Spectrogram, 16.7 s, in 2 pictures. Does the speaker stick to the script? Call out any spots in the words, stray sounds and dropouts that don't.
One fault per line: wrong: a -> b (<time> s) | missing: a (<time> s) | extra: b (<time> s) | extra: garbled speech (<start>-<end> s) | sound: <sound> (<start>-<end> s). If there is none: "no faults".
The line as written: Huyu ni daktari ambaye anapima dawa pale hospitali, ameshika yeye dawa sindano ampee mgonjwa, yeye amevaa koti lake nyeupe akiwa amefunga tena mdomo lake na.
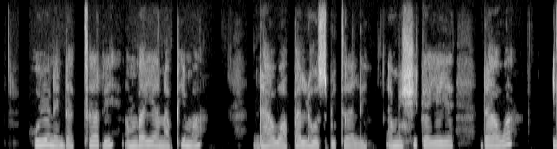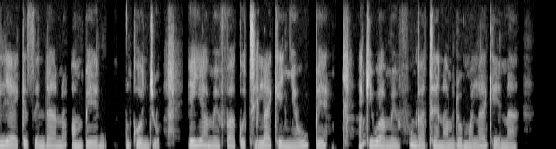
extra: ili aweke (8.3 s)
